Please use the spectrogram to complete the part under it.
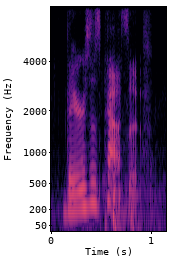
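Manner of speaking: ordinary delivery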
